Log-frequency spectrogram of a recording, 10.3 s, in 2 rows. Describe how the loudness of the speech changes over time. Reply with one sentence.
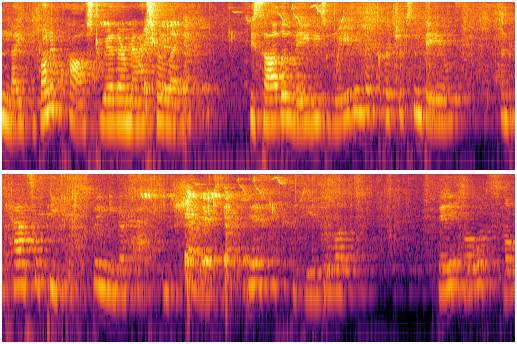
The volume of the speech goes down.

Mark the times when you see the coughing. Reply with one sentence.
You can hear the coughing from 0.7 to 2.4 s and from 6.2 to 7.8 s.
